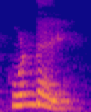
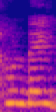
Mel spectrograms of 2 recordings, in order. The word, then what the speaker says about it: Hyundai: No, you guys have been pronouncing this word, this brand wrongly. This is not Hyundai, this is Hyundai. Hyundai. Hyundai, okay? This is how you have to pronounce this brand, Hyundai.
